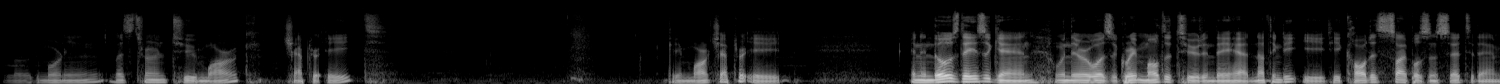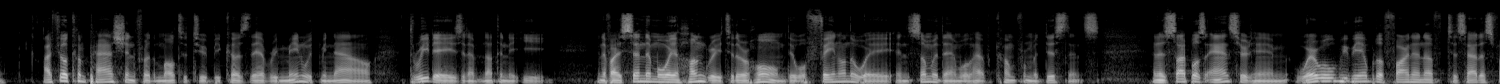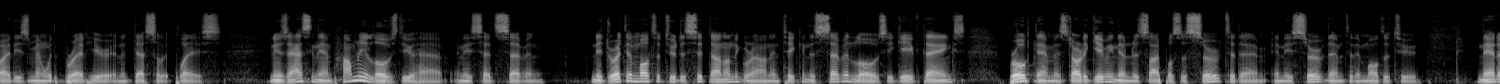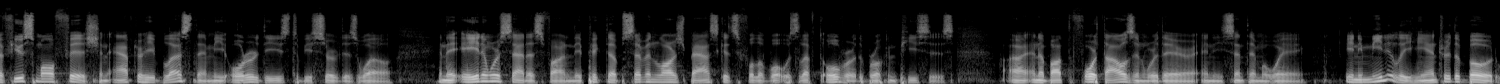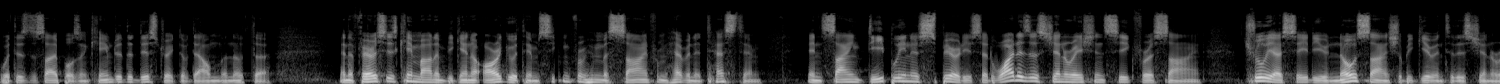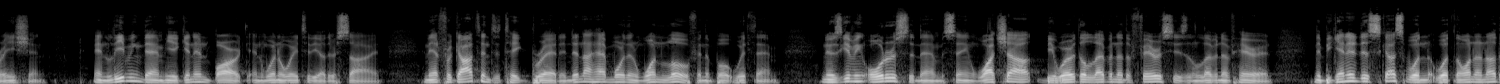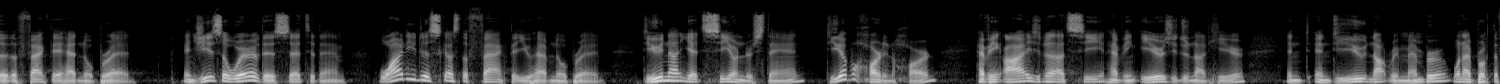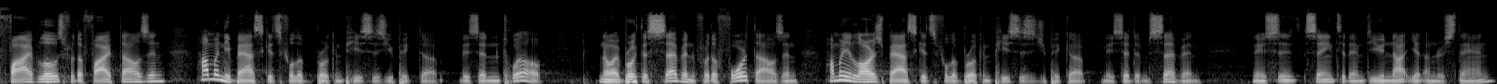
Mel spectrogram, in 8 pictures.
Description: Early Morning Prayer devotionals from Solomon's Porch Hong Kong.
